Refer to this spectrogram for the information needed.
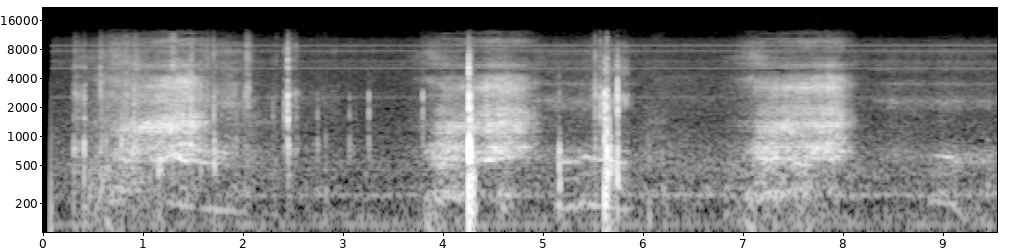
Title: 4 Girls Snoring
